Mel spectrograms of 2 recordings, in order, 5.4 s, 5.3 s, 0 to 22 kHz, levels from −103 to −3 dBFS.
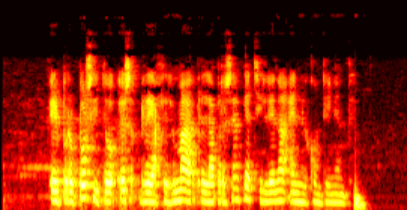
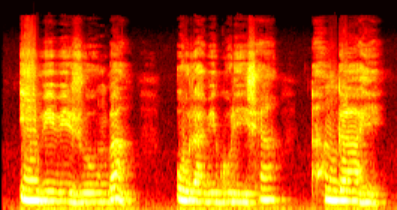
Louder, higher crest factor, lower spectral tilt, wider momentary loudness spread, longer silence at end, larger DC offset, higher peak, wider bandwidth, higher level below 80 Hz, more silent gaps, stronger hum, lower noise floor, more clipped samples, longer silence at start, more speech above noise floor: second, -16 LUFS vs -11 LUFS; first, 16 dB vs 10 dB; about the same, -5 dB/octave vs -5.5 dB/octave; second, 10 LU vs 14 LU; first, 0.55 s vs 0.2 s; neither; about the same, 0 dBFS vs 0 dBFS; second, 7.8 kHz vs 10.5 kHz; second, -44 dBFS vs -36 dBFS; neither; neither; first, -69 dBFS vs -45 dBFS; neither; first, 0.65 s vs 0.25 s; first, 53 dB vs 36 dB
